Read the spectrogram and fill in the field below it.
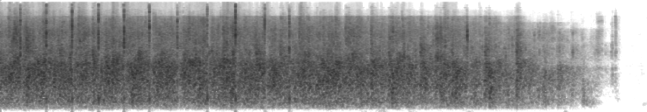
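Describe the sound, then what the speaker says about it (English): Audience applause for a student at a youth leadership recognition ceremony: dense, steady clapping from a crowd that holds for about five seconds, then quickly dies away to silence. "Please join me in a round of applause for Ben."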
